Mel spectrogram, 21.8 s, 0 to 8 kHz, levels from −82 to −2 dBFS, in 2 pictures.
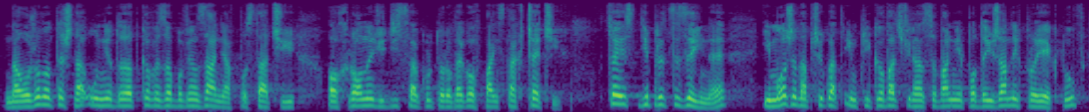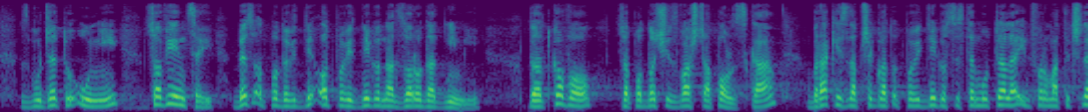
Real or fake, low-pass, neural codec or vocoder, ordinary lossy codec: real; 7.2 kHz; none; none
